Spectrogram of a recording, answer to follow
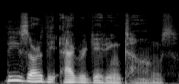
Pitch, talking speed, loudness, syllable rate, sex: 105 Hz, 165 wpm, -19 LUFS, 7.0 syllables/s, male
